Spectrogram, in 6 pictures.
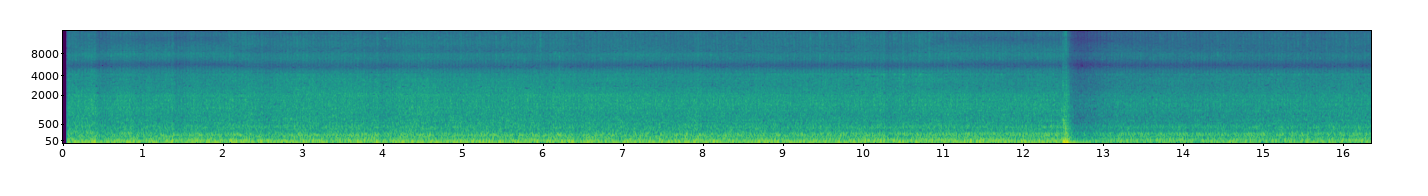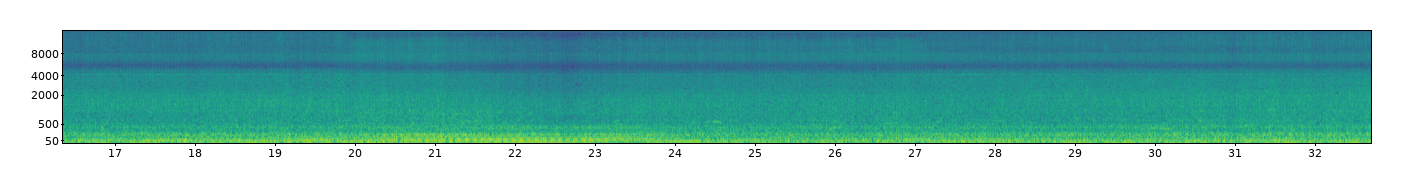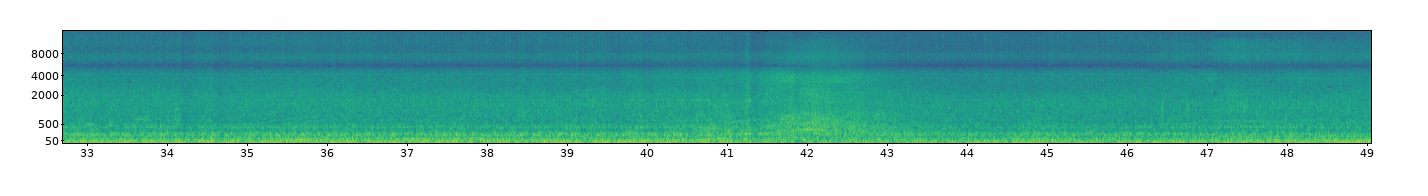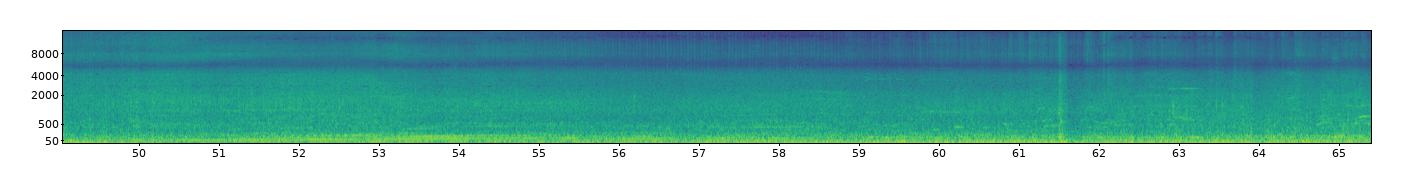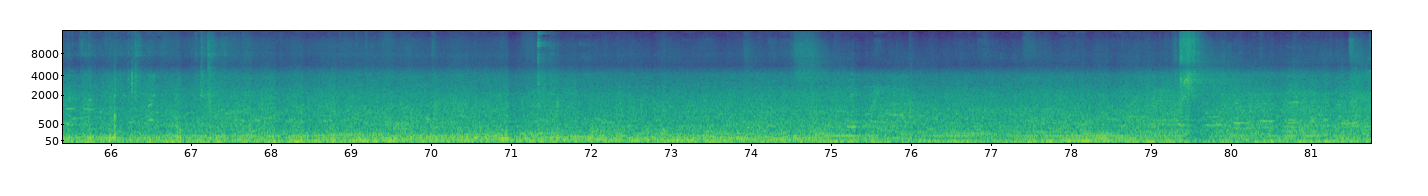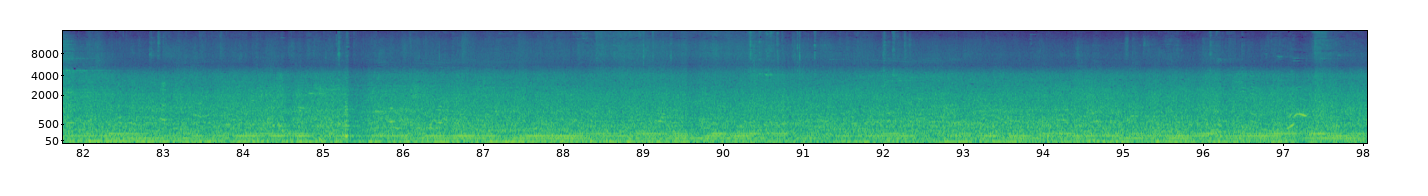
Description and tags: Marylebone - Taxis outside station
